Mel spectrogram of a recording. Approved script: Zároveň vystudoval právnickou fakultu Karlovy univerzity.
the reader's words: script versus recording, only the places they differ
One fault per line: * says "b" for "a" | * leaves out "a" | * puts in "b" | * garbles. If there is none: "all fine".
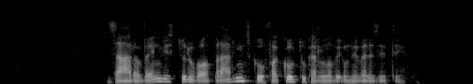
all fine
